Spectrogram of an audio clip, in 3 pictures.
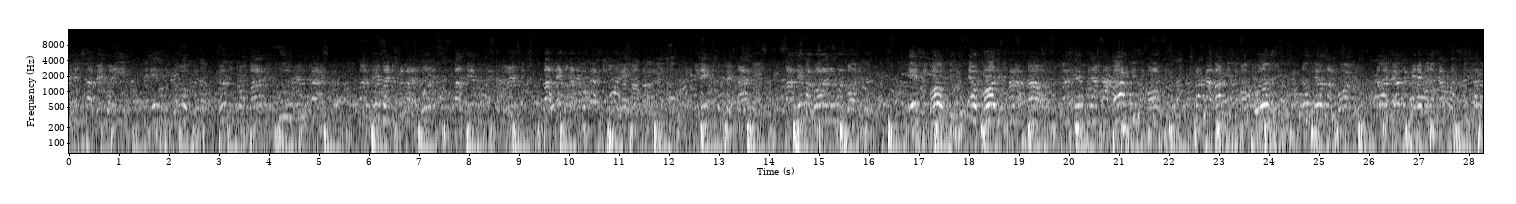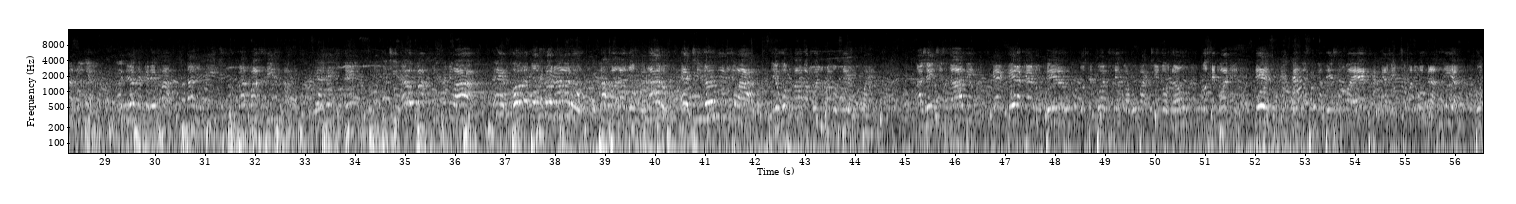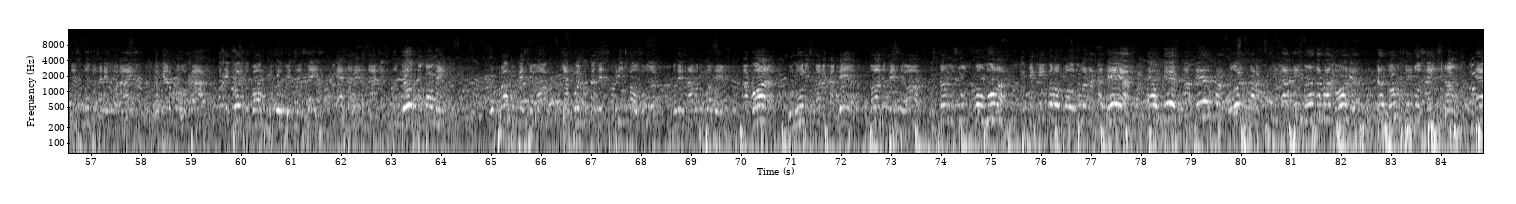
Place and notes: {"title": "Praça do Papa, Belo Horizonte - Demonstration in Brazil to preserve the Amazonian forest", "date": "2019-08-25 11:30:00", "description": "In Belo Horizonte at \"Praza do Papa\" on last Sunday, people doing a demonstration to preserve the forest. Voices of the crowd, somebody talking on microphone and some drums on the left.\nRecorded with an ORTF setup Schoeps CCM4x2\nOn a MixPre6 Sound Devices\nSound Ref: BR-190825-02\nGPS: -19.955654, -43.914702", "latitude": "-19.96", "longitude": "-43.91", "altitude": "1096", "timezone": "America/Sao_Paulo"}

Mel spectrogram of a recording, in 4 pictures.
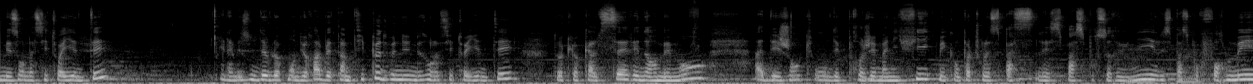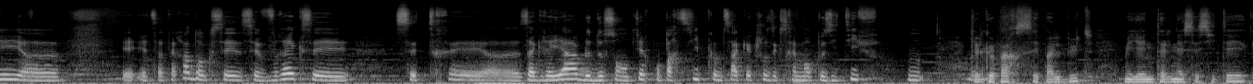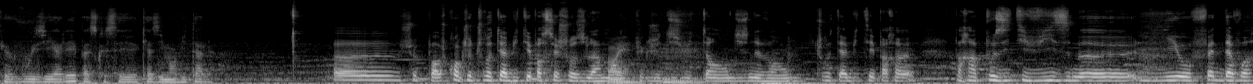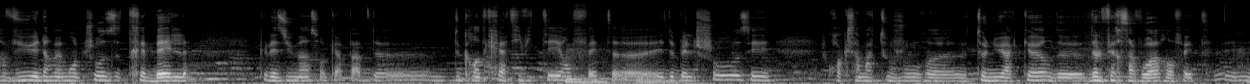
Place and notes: {"title": "Centre, Ottignies-Louvain-la-Neuve, Belgique - sustainable development house", "date": "2016-03-24 17:10:00", "description": "In Louvain-La-Neuve, there's a place called sustainable development house. This is a completely free access area where people can find various informations about environmental thematic. Books, workshops, seed, permaculture, there's a wide variety of goals. Completely in the heart of Louvain-La-Neuve, below an amphitheater, this house is a welcoming place. Aline Wauters explains us what is this special place and what can be found there.", "latitude": "50.67", "longitude": "4.61", "altitude": "115", "timezone": "Europe/Brussels"}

